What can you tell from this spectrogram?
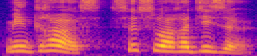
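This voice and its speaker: A ceremonious old Italian prince who coaxes and flatters at the roulette table, read by a woman. The voice sits a little high and stays courteous and insistent throughout the storybook reading. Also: unhurried. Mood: persuasive. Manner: ceremonious, persuasive. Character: old Italian prince, smooth-talking gambler.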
